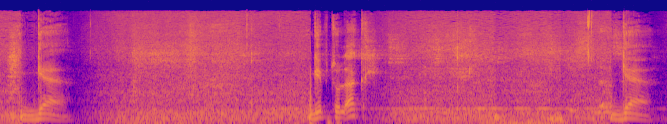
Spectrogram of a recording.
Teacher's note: وسنكتبه طب اكتبه أن وسط اللسان فقط هي التي تشترك فنقول ينطق أهل القاهرة الجيم من أقصى اللسان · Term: جيم إيه قاهرية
